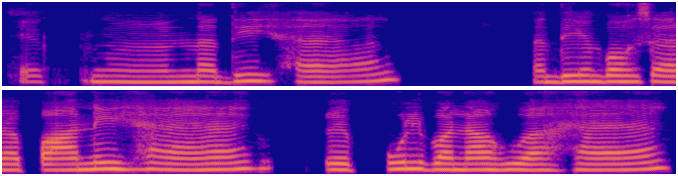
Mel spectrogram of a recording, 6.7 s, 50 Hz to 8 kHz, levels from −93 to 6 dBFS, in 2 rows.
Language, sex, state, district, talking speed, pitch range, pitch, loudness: Magahi, female, Bihar, Gaya, 135 wpm, 200-225 Hz, 210 Hz, -26 LUFS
